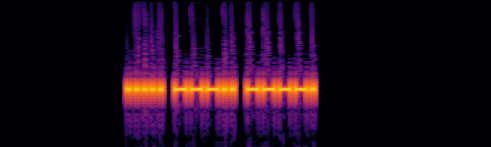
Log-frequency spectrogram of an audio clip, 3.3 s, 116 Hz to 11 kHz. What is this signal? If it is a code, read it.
Morse code, heard as a keyed tone, about 45 wpm, 700 Hz. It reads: 589
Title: Top 180 QSO Elements 45wpm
